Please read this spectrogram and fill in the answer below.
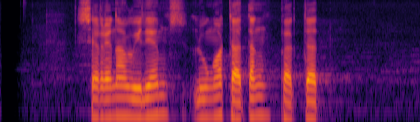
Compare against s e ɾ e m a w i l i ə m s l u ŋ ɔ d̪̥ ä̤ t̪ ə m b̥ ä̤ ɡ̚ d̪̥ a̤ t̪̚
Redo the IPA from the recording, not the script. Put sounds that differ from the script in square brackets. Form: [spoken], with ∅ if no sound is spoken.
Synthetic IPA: s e ɾ e [n] a w i l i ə m s l u ŋ ɔ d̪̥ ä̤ t̪ ə [ŋ] b̥ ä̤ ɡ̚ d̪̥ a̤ t̪̚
